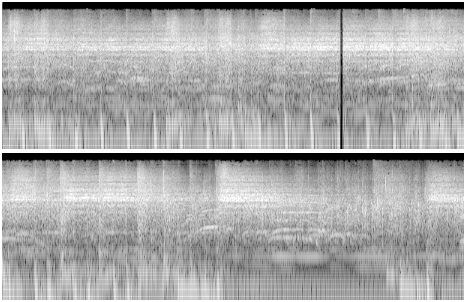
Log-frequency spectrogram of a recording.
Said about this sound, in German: Lass uns ganz herzlich und ganz warm willkommen heißen mit einem tosenden Applaus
